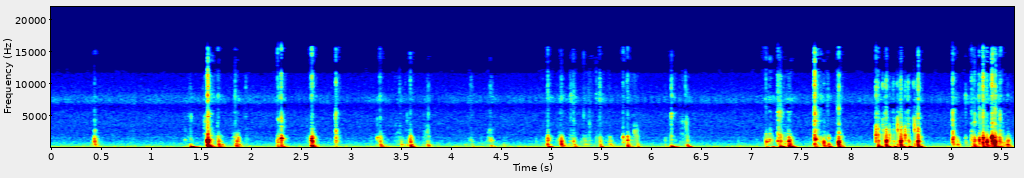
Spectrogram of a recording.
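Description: Fingertips type on a compact white-cased mechanical keyboard with cat-themed plastic keycaps, producing a quick, uneven run of short, sharp clicks. Each click has a bright top and a low thump underneath, with brief bursts of faster typing toward the end.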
